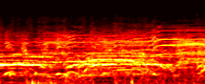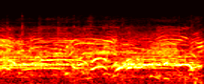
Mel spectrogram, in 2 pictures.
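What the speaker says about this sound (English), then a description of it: "The screams from the crowd is for UCT to hold the defensive line" A crowd at a university women's netball match in an indoor court keeps up a constant din of high-pitched screams and shouting that stays loud and steady throughout.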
